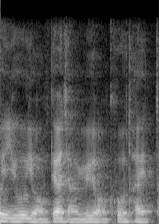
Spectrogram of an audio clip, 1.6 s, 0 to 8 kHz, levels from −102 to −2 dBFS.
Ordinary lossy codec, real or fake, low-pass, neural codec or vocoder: none; real; 7.2 kHz; none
